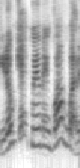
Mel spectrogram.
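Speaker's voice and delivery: shrill, loud, nagging mom voice. Retelling what was said to a son one morning: naggy mom voice. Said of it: "naggy mom voice".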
